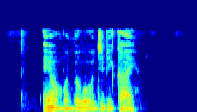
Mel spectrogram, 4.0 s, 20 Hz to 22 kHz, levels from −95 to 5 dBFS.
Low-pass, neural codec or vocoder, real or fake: 7.2 kHz; none; real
